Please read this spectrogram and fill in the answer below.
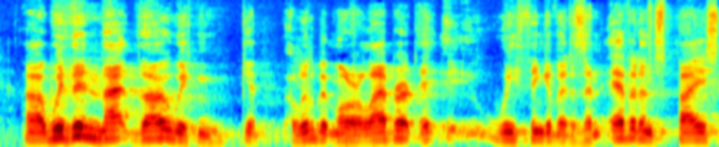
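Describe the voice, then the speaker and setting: Fairly high in pitch, a man talks at a fairly quick pace in an Australian accent. The recording is very clean, with a silent background. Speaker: professor. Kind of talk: speech.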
